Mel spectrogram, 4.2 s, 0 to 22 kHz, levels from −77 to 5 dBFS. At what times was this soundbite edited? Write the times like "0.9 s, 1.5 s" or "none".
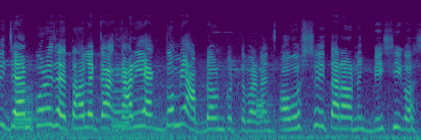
2.7 s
